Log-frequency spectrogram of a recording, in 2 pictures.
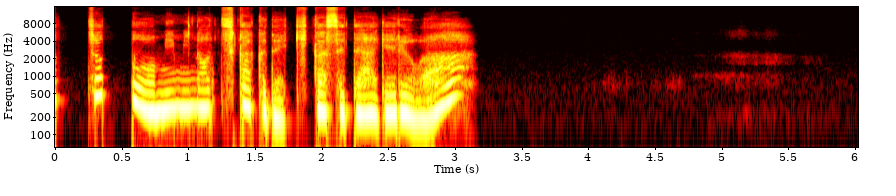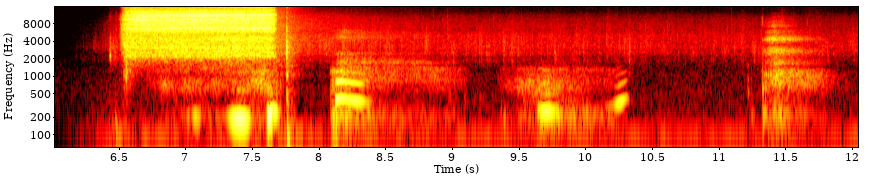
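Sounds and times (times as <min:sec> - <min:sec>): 
speech: 0:00.6 - 0:03.2
sharp burst of spraying hiss: 0:06.4 - 0:12.0
sponge crackling and popping in a hand: 0:06.4 - 0:12.0.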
